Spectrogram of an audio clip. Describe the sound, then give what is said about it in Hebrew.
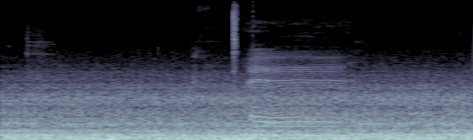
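A car driving on the road, a constant loud low rumble of engine and tyre noise with a brief thin tonal whine midway. “אני נוסע עכשיו חזרה הביתה לתל אביב, מהביתה יוקנעם”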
